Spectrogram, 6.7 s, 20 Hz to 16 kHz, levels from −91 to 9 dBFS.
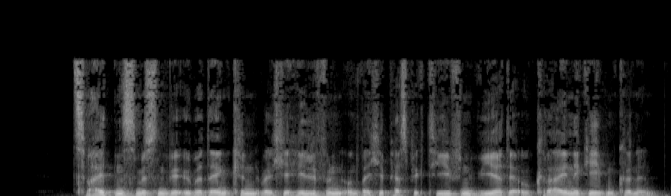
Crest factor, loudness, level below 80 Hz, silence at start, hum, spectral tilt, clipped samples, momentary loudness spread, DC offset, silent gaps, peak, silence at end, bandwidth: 20 dB; -24 LUFS; -44 dBFS; 0.75 s; none; -5.5 dB/octave; under 0.1%; 6 LU; under 0.1%; none; -4 dBFS; 0 s; 11.5 kHz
